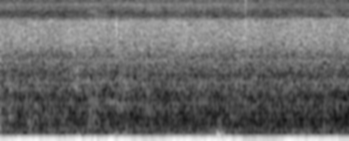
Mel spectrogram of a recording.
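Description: Garlic sizzling in hot oil in a pan, a steady, dense crackling hiss that runs unbroken and fairly close for several seconds.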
